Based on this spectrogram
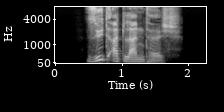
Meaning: South Atlantic
- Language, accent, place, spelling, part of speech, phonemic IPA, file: German, Germany, Berlin, südatlantisch, adjective, /ˈzyːtʔatˌlantɪʃ/, De-südatlantisch.ogg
